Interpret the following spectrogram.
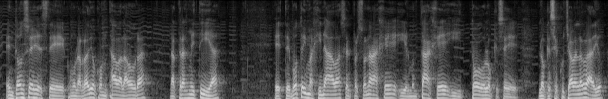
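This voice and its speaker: An older man with an Argentine accent looks back on his past in an interview, speaking haltingly as he searches for words. His voice is fairly low and mellow.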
